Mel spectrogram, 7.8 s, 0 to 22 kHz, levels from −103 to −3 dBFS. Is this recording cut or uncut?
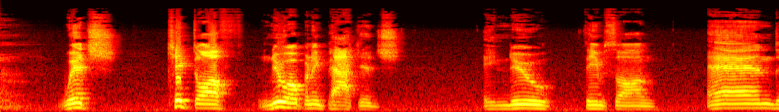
uncut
